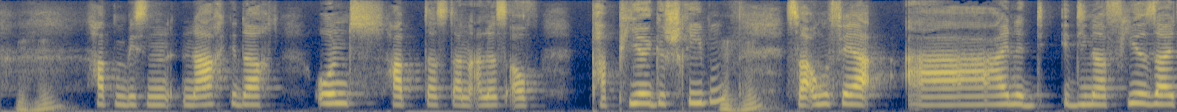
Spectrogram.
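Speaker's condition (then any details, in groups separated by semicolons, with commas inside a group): Stuttering; 12-year-old boy; stutters a lot in this conversation, especially when talking about stuttering; no stuttering when singing, stutters rapping without melody, little in own podcast when in flow, fast rate, better slower; blocks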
